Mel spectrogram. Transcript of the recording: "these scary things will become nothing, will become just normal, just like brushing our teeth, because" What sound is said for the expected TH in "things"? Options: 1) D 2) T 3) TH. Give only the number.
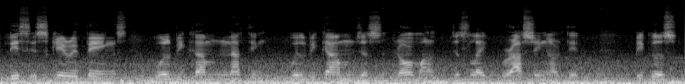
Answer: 2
